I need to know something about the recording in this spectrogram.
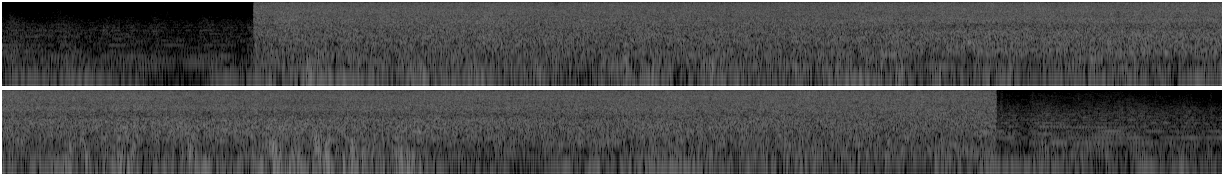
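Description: Chorrillo del Salto waterfall: a steady, loud rush of falling water that cuts in about a second in and cuts off about a second before the end. Background music plays on either side of it.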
